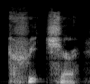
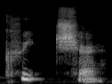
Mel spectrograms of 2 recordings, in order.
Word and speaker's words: creature: pronounced t as in it's pronounced cha like in cheese so we say creature can you give us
